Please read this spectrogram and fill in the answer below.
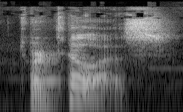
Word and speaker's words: tortilla: and the pronunciation is obviously tortilla. They know it. They don't mean any offense by it. They're doing their best. It's just in their language, two L's aren't pronounced by a Y.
